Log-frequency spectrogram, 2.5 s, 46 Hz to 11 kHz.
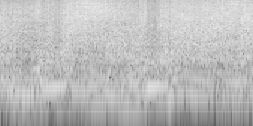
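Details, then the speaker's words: Toyota 4A-GE after cleaning dirty carburetors, jets cleaned and readjusted: crisp clean revs climbing and falling with no misfire, stumble or popping; running as it should. "now that's what a 4ag is supposed to sound like"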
